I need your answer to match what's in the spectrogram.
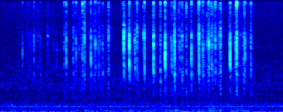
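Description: Rapid, irregular clicking of keys on a computer keyboard, a steady stream of crisp taps with a faint low hum underneath and no voices.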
